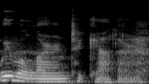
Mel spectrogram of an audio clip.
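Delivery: quick, put-on tender, sugary sweetness. A wife retells what her husband said before they married, imitating him saying it sweetly. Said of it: "he said so sweetly".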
